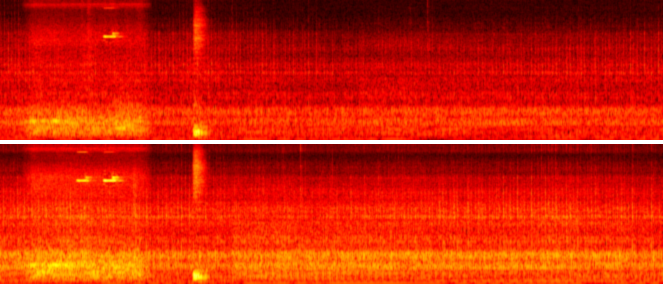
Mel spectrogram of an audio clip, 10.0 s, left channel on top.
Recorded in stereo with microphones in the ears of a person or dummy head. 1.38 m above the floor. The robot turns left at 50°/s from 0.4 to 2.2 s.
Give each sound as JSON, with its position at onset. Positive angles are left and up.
{"t": 2.9, "sound": "a snare drum", "side_deg": -65, "distance_m": 2.5}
